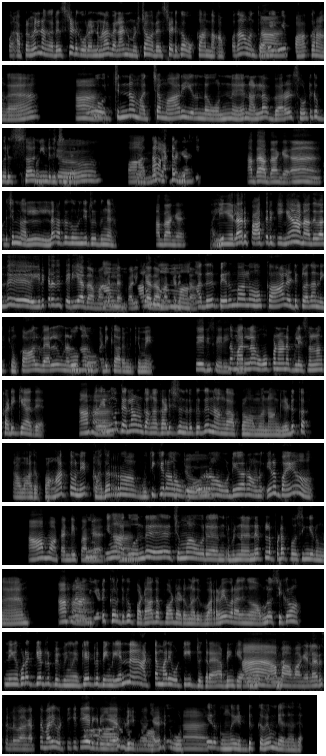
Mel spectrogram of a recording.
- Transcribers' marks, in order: in English: "ரெஸ்ட்"; in English: "ரெஸ்ட்"; distorted speech; sad: "அச்சோ! ரொம்ப கஷ்டங்க"; drawn out: "அச்சோ!"; drawn out: "நல்லா"; unintelligible speech; in English: "ஓப்பன்னான பிளேஸ்லலாம்"; drawn out: "அச்சோ!"; drawn out: "வந்து"; laughing while speaking: "ஆ ஆமா, ஆமாங்க. எல்லாரும் சொல்லுவாங்க. அட்ட மாரி ஒட்டிக்கிட்டே இருக்கிறீய அப்டின்ம்பாங்க. ஆ"; unintelligible speech; drawn out: "ஆ"
- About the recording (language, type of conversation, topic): Tamil, podcast, நண்பர்களுடன் விளையாடிய போது உங்களுக்கு மிகவும் பிடித்த ஒரு நினைவை பகிர முடியுமா?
